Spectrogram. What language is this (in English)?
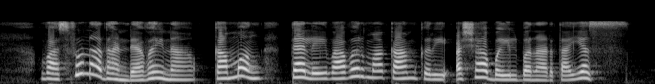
Marathi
